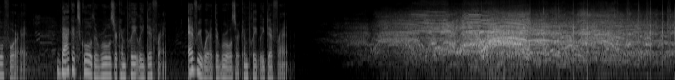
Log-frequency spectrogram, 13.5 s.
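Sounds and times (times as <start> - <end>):
speech: 0.0 - 5.9
two camp teams cheering and shouting at a relay race: 6.7 - 13.5
sharp claps or thumps: 10.4 - 13.5.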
